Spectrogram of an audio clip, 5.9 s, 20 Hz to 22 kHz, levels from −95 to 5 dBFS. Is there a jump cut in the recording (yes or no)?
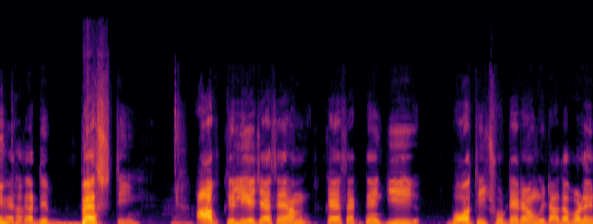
no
